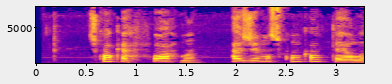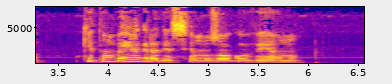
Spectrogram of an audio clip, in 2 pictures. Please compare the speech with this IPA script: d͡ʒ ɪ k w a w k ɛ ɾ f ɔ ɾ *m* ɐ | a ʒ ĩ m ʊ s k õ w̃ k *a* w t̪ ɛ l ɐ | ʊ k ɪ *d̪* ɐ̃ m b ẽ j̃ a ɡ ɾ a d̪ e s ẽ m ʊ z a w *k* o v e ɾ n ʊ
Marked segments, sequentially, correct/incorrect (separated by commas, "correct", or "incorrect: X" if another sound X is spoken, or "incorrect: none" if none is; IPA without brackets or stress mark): correct, correct, incorrect: t̪, incorrect: ɡ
